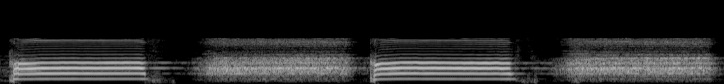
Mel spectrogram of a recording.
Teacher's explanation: زبان کی جڑ اور تالو کا نرم حصہ، اس سے قاف ادا ہوتا ہے جو پر پڑھا جاتا ہے، یعنی دو نقطے والا.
